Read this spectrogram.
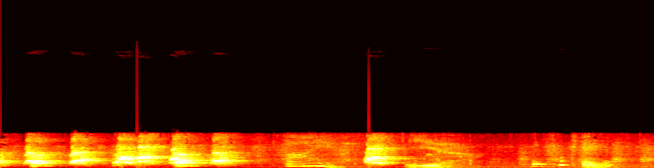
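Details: Terrier mother, a rescue case with day-old puppies, lets out a quick string of barks. Gentle soothing human talk follows, with thin whining sounds toward the end.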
